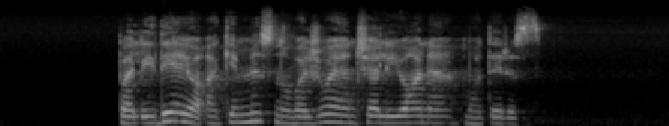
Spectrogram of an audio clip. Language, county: Lithuanian, Šiauliai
